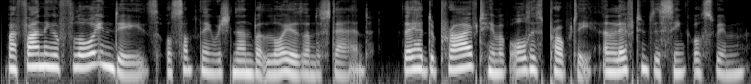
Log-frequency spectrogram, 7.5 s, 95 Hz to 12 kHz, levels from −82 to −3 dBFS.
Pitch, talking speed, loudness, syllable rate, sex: 205 Hz, 225 wpm, -19 LUFS, 5.5 syllables/s, female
